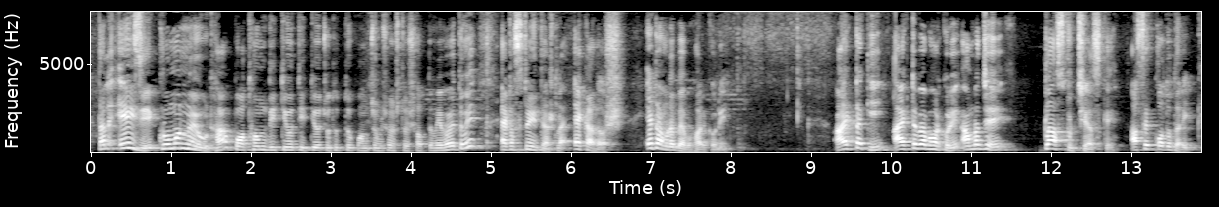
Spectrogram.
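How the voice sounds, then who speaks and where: A male language teacher giving an online class lecture, repeating key words and asking students to comment. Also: sits high.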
